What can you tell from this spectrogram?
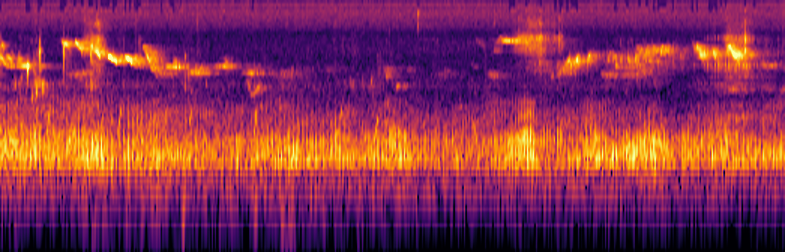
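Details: Spring frog chorus at a farmstead pond in Estonia, an unbroken churring mass of croaks that rises and falls, while several birds sing thin whistled and trilled phrases over it.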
